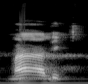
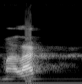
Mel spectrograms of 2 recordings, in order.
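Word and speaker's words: مالك: al-fatihah yang benar itu cara bacanya maalik bukan malah karena kalau malah jadi malaikat bukan juga milkun karena artinya jadi kepemilikan bukan juga mulkun Karena kerajaan Malik Malik itu adalah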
